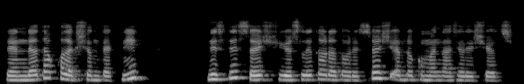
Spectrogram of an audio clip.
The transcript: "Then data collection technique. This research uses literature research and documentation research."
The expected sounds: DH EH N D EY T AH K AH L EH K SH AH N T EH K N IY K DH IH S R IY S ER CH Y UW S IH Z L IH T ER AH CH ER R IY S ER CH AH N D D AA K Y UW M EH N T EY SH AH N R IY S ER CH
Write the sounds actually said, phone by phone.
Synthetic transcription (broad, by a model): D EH N D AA T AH K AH L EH K S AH N T EH K N IY K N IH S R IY S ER CH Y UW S L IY T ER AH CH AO R IY S ER CH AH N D D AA K UW M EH N T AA S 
